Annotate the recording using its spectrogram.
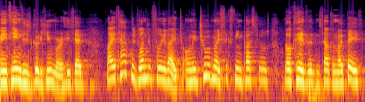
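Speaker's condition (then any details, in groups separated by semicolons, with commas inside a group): Cerebral palsy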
